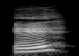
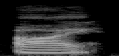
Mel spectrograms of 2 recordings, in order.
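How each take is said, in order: First: The vowel is said as a short sound. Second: The vowel is said as a long sound. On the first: "short I, saying I" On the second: "the long I, saying I"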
